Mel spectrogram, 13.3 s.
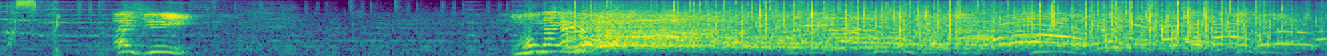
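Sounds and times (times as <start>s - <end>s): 
speech: 0.2s - 2.0s, 5.1s - 6.0s
crowd cheering at the Hakone Ekiden qualifying race: 5.3s - 13.2s
people shouting at the Hakone Ekiden qualifying race: 5.4s - 13.2s.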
